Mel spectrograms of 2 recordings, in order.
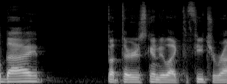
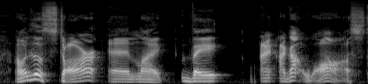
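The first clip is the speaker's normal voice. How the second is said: put-on trendy girly chatter, full of likes; 2 semitones higher than usual. Mimicking how chicks talk now: imitating how chicks talk. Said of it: "Most chicks talk like that".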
